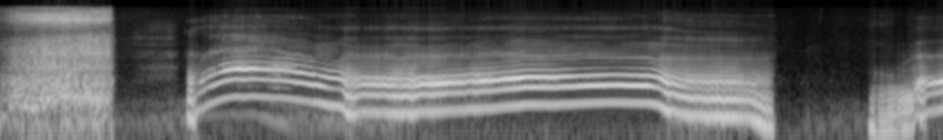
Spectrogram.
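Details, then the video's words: Angry cat's long wavering yowl, arching up and dipping, lasting about four seconds, preceded by a short loud hiss-like noise burst and followed by the start of another rising cry. "Cat Meow Sound effect"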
